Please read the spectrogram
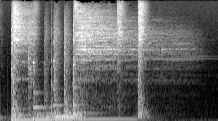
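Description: A rock band's drums, bass and guitar playing the closing hits of a studio take: several strikes with a cymbal wash in the first seconds, a last hit near the end of the third second, then the sound dies away.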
